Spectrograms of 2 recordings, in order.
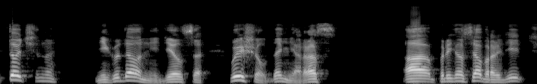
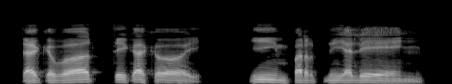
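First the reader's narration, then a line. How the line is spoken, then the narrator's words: Satisfied mutter. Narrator (Russian): удовлетворенно пробурчал Филин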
